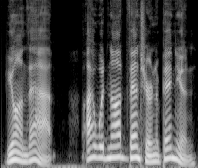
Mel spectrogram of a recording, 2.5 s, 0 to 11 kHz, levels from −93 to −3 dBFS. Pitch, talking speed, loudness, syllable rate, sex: 160 Hz, 195 wpm, -18 LUFS, 5.9 syllables/s, male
